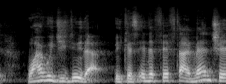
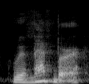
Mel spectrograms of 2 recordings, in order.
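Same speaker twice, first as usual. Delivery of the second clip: quiet, lower, puzzled echo; 6 semitones lower, 6 dB quieter than usual. Retold or imitated. Hearing the word remember, low confused echo. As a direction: repeat the word like it makes no sense. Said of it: "You're gonna be like".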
